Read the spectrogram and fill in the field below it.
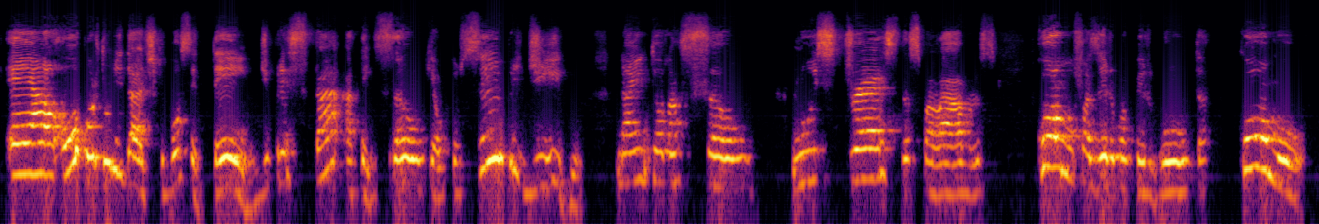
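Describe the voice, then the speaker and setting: A woman English teacher and mentor giving study tips in a talk to the listener, animated and playful. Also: high voice, vocal fry, poor audio.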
